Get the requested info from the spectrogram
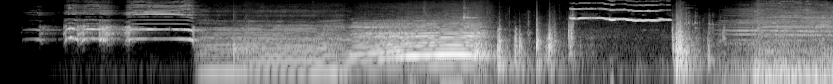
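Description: Farm-animal sound effects in a channel ident: short high clucking and crowing calls, then a long cow moo rising in pitch, the loudest part. A few clicks, a high whistled tone lasting about a second and a sharp crash follow, and music starts just before the end.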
